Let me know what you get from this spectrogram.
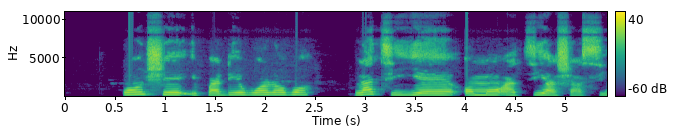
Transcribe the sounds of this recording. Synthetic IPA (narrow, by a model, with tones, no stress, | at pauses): w̃ɔ̃˦˧n̩˦ʃe˧i˨k͡pa˨de˨˦wɔ˦ɾɔ˦bɔ˦ | la˦ti˧jɛ˧ɔ˧mɔ̃˧a̰˨ti˧a˨ʃa˨si˨˦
